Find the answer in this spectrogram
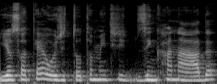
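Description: The woman speaks fairly quickly at medium pitch with a dark, mellow tone. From Brazil, São Paulo state interior (Araras). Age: 30s. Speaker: event producer and businesswoman. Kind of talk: casual interview chat.

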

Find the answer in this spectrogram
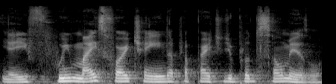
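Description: A man's dark, mellow tone carries his words at a moderate pace. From São Paulo, Brazil. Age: 30s. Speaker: audiovisual producer. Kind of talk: casual chat.

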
